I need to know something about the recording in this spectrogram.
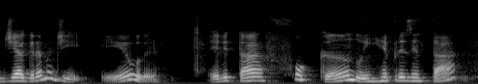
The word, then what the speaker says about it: Euler: é o diagrama de ven Euler né Euler Euler se pronuncia mais ou menos assim e a a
